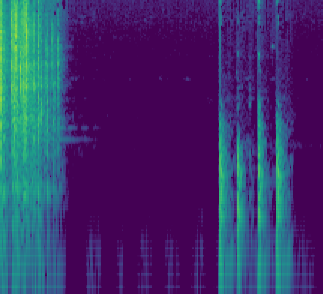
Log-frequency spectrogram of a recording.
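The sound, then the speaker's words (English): Four quick, firm knocks on a door in an even rhythm, clear, following a brief clatter and a moment of silence. “Someone knocked at the door as I placed the handset back over the switch hook.”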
